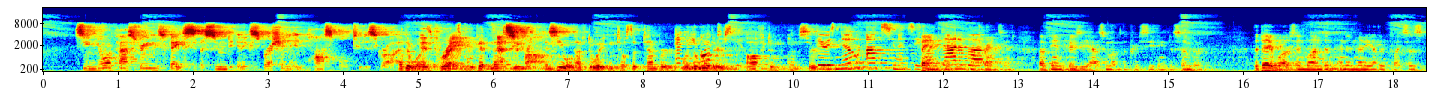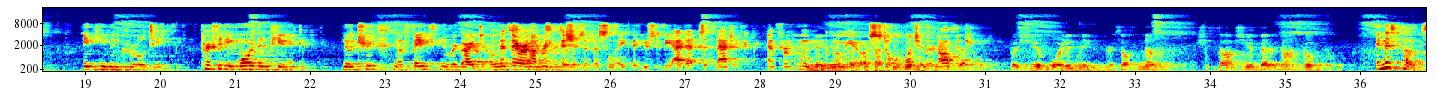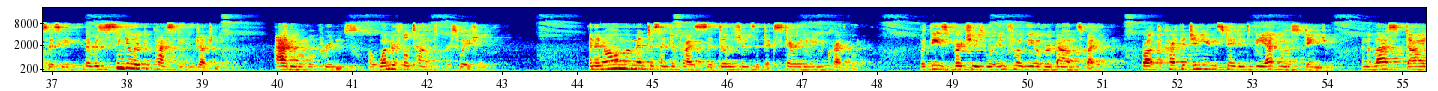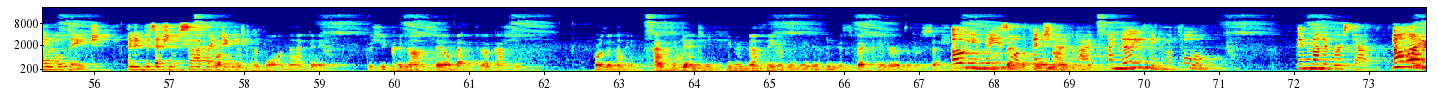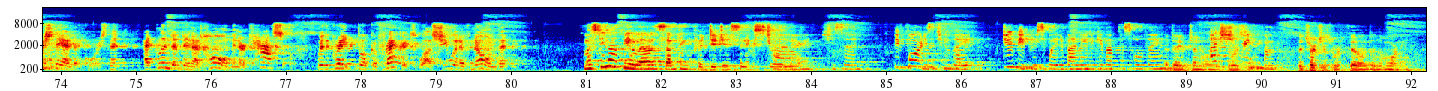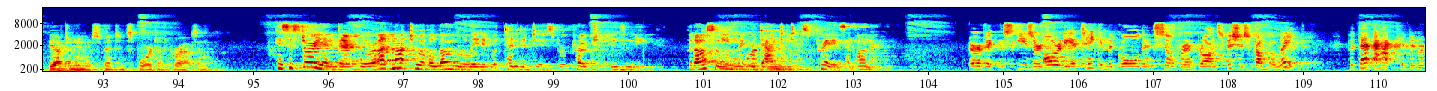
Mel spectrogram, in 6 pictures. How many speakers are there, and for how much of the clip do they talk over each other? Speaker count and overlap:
seven, about 14%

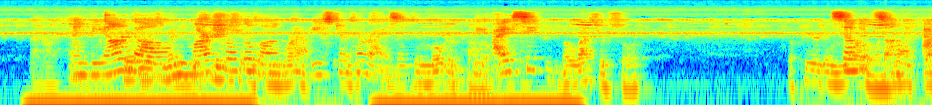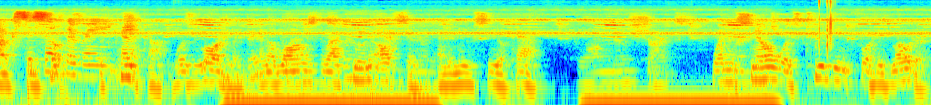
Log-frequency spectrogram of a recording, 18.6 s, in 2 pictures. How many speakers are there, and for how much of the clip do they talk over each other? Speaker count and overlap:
three, about 55%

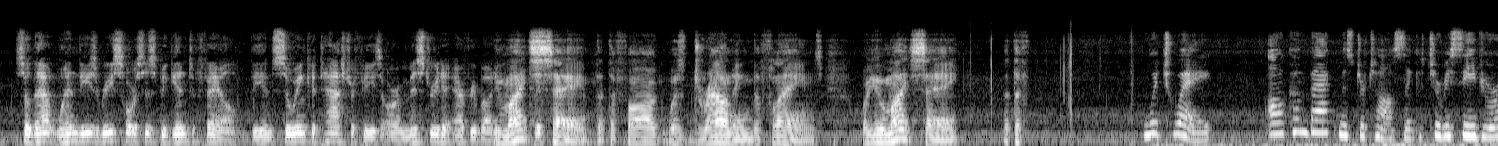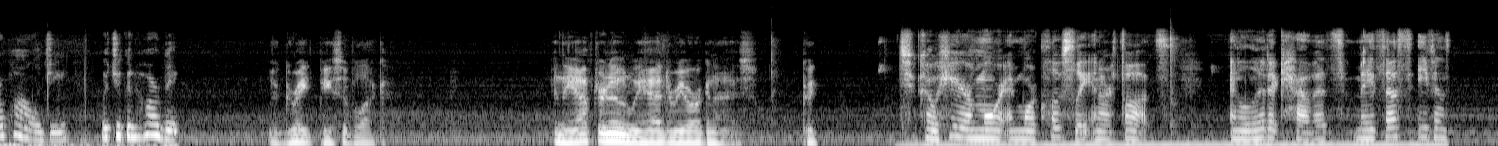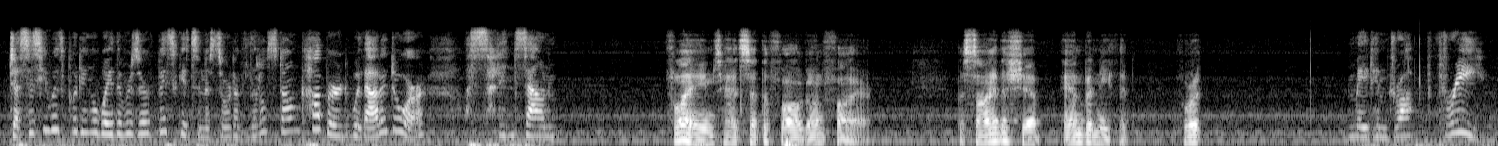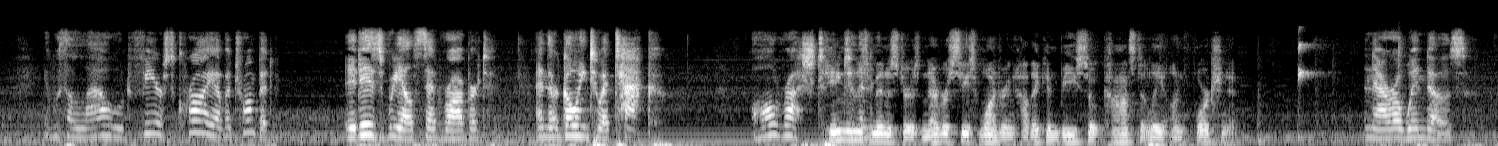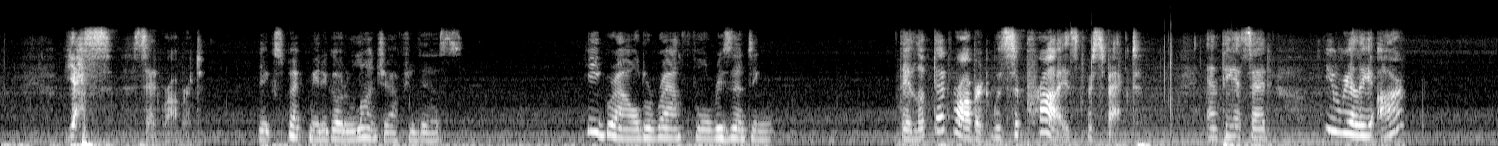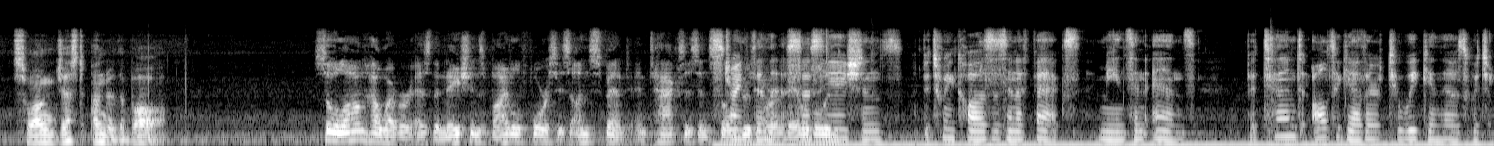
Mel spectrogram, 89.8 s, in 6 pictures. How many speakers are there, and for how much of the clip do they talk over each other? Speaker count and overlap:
six, about 3%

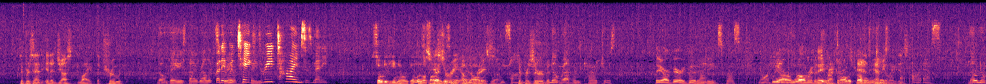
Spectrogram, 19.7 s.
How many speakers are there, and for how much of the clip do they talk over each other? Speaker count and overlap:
five, about 37%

